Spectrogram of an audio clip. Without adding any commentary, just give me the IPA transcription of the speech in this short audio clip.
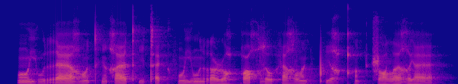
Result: õ j u r æ ʁ õ tʰ ĩ χ æ tʼ i tʼ æ k f õ j ũ r ɒ ɭ o ʁ q u χ z o h æ ʁ lˠ ĩ k pʼ i ʁ qʰ ũ k ʈ͡ʂ ɒ lˠ e ʁ j æ

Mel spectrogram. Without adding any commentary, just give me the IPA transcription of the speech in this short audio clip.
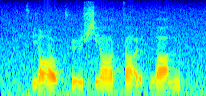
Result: t̪ʰ j ɑ˨˦ ʊ̯ t̪ʰ y˨˦ ɕ j ä˨˦ k a̰˨˩ ɪ̯ p w a˦ n

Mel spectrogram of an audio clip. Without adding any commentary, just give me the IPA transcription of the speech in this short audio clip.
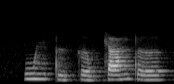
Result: w i˧ t̪ ɨ˨˩˨ k ə˨˩ w c a˧˥ ŋ t̪ əː˧

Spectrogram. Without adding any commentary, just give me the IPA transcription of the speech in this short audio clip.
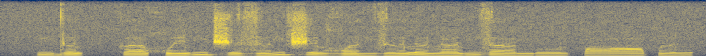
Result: n d ə l kː ɐː χʷ e l n d͡ʒ ɘ z ə n d͡ʒ ɘ l ʁʷ ə n z ə l ə l ɐ l n z ɐː ŋ oː l p ɑː p ə l

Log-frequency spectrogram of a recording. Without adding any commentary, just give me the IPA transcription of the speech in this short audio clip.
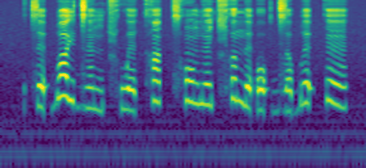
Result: t͡s e˨ ʔ b a˥˧ j d͡z ẽ˨˩ ŋ t͡ɕʰ w e˨˩ kʰ ã˦ t̚ t͡sʰ ɔ̃˦ ɡ ẽ˧ t͡ɕʰ ə˦ n̪ e˨ ʔ o˨ ʔ d͡z ə˨˩ b e˦ ʔ k ẽ˥˧

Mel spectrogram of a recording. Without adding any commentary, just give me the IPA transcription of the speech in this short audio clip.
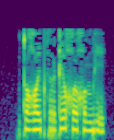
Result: tʷ ɐ ʁʷ i pʰ r ə ʈ i χʷ e χʷ ə m b i

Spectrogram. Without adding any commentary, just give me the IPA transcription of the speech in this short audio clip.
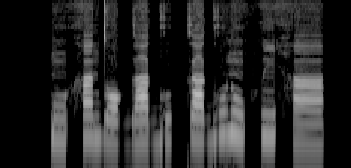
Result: k͡p ũ˨ h ã˧ d ɔ˨ ɡ a˨ ɡ u˨ k a˧ ɡ u˦ ɾ ũ˧ f ĩ˦ h ã˧

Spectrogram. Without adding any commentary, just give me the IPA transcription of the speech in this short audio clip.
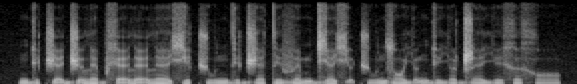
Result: ŋ ɡ ɪ˩˧ t͡ʃ ɛ̰˧ d͡ʒ ə̰˧ l ɛ˧˩˧ b x ɛ̰˧˩˧ l ɛ̰˧˩˧ l ɛ˧˩˧ ɕ ɪ˧ t͡ʃ u˩˧ n d ɪ˩˧ d͡ʒ ɛ˩˧ t ɪ˧ v ɛ˧ m d͡ʑ ɛ˧ ɕ ə̰˧ t͡ʃ u˩˥ n z ɔ˧ j ə̰˧ ŋ ɡ ɪ˧˩˧ j ə˧ ɖ͡ʐ ɛ˩˧ j ɪ˧˩˧ x ə˧ x ɔ˧

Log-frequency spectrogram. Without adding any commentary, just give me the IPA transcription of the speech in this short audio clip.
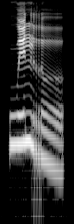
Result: w e˥˩ n r ɤː˨˩

